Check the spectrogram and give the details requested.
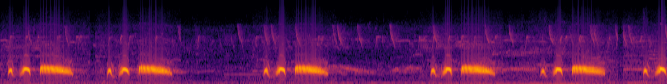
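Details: Spotted dove cooing steadily to urge other doves to coo. About five phrases, each a double short note and a sustained low coo, with a brief pause midway. Thin bird chirps in the background.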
